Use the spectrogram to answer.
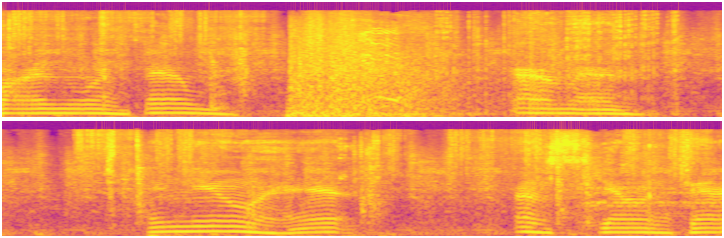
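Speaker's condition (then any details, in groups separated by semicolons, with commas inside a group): ALS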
